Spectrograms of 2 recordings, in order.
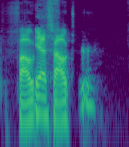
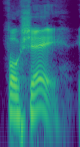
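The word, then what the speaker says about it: Faucher: Calvin Fauché. Is that how you say it? Foucher? – Fauché. Yes, Fauché.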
